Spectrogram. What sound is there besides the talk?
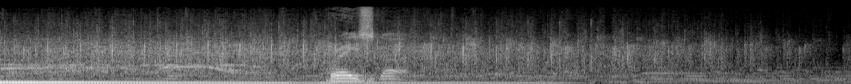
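audience clapping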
